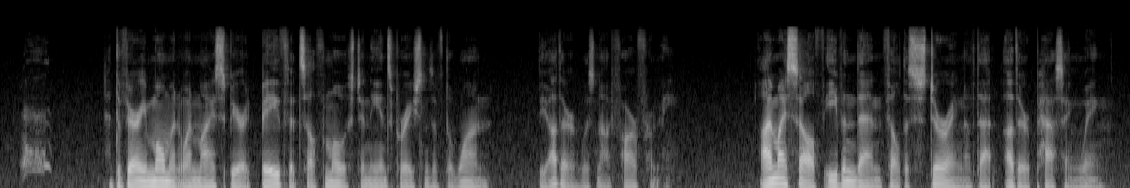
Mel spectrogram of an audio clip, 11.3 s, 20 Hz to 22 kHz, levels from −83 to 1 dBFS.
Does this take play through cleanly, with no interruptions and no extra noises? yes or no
no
